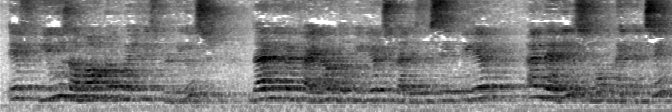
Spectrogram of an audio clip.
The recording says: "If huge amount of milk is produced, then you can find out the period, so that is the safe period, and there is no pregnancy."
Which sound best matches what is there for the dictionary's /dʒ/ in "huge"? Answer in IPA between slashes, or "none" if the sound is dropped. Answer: /z/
